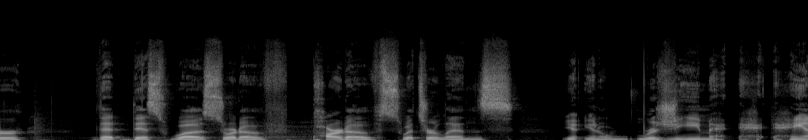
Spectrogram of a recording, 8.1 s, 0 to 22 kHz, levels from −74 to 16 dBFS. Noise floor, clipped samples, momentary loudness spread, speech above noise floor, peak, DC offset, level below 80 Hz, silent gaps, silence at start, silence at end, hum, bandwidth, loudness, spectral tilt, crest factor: -61 dBFS; under 0.1%; 12 LU; 36 dB; -6 dBFS; under 0.1%; -60 dBFS; none; 0 s; 0 s; none; 16.5 kHz; -25 LUFS; -3.5 dB/octave; 22 dB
